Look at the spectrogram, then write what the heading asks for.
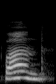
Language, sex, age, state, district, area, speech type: Kashmiri, female, 30-45, Jammu and Kashmir, Pulwama, rural, read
